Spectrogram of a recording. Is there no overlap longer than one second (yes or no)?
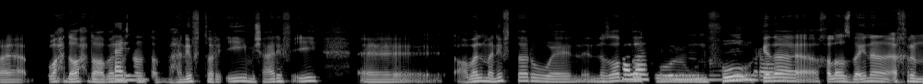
no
